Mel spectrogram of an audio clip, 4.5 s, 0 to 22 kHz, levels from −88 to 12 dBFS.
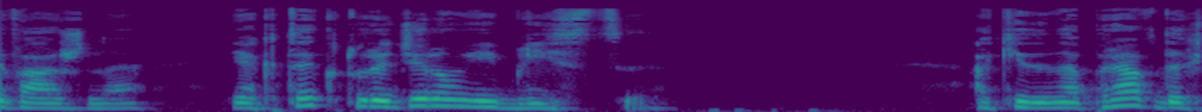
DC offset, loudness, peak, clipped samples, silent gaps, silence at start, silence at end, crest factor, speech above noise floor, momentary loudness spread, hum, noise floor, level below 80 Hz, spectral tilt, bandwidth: under 0.1%; -35 LUFS; -18 dBFS; under 0.1%; none; 0 s; 0 s; 18 dB; 43 dB; 19 LU; none; -78 dBFS; -72 dBFS; -4.5 dB/octave; 16 kHz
